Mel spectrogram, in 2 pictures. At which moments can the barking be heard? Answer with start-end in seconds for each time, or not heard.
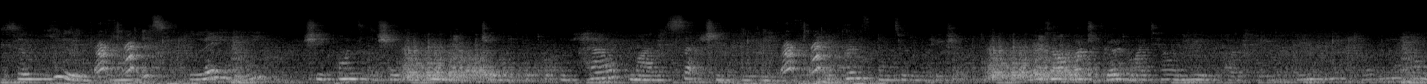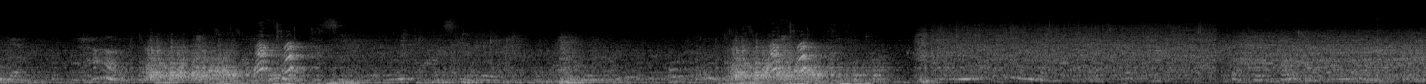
0.6-1.9, 7.3-8.8, 16.3-17.9, 21.4-23.0.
